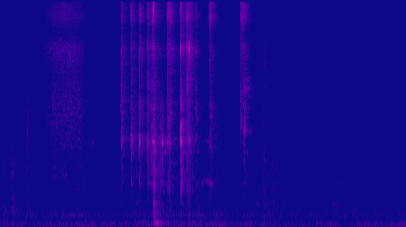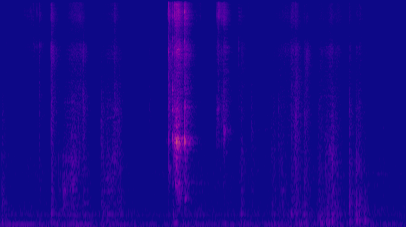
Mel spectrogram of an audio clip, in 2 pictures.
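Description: Wrapping paper rustles and tears as a child unwraps a box.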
